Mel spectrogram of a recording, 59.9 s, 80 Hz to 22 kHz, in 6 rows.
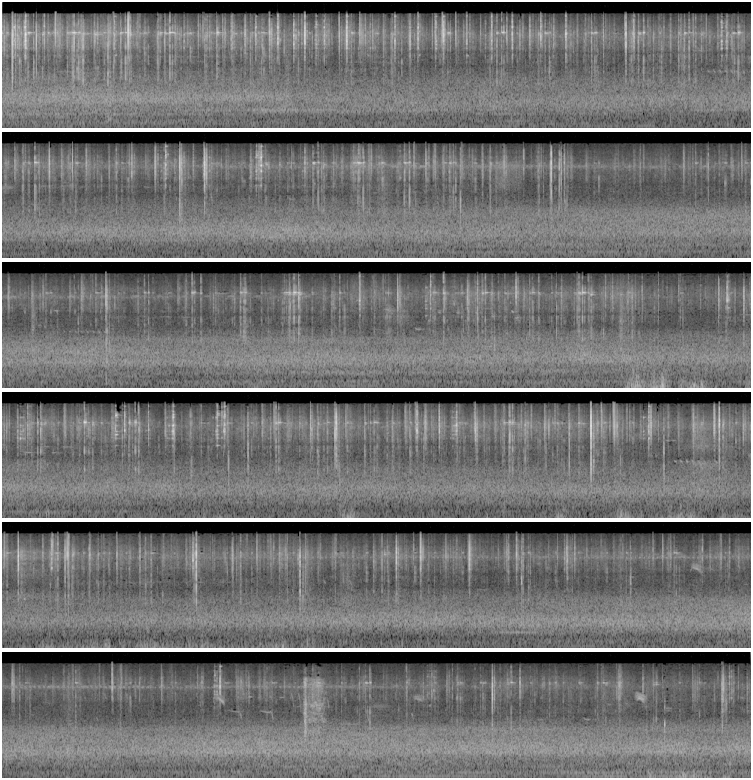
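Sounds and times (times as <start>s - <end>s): horse hoofbeats on dirt: 0.0s - 59.9s.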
